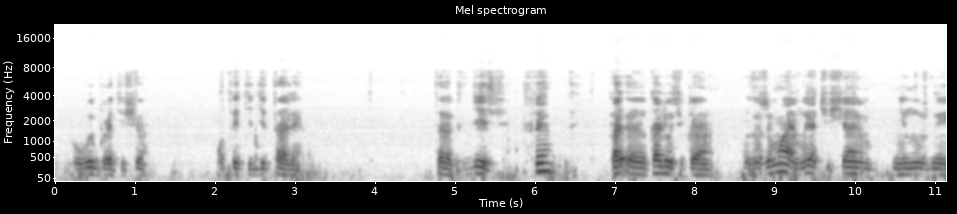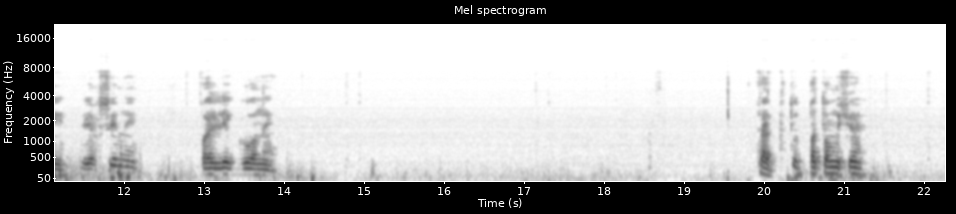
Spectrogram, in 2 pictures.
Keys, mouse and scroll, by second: 2.5 middle click, 4.1 scroll down 2, 5.5 c, 18.6 middle click, 20.6 scroll up 3, 21.5 middle click.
